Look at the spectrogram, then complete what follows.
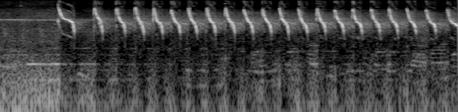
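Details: Bar-winged prinia lure call: after a faint steady tone, a long steady series of high downward-slurred chirps begins, about three notes per second, evenly repeated.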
